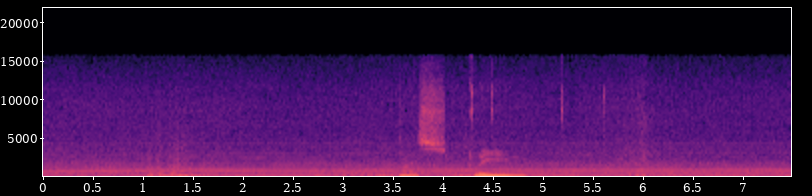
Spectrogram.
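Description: A young man talks into a close microphone.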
